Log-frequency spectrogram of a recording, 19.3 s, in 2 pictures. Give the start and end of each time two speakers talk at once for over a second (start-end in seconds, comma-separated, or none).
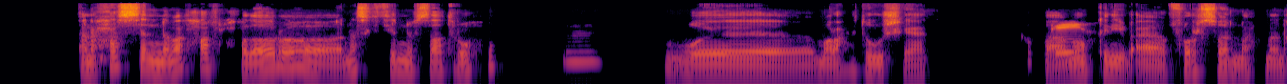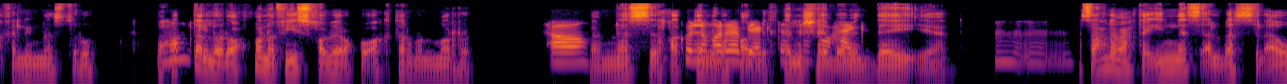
14.7-16.2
